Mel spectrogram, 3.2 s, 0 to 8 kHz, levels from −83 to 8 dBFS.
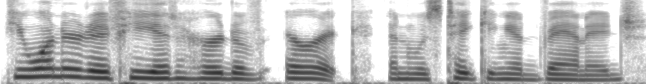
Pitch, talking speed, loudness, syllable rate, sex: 205 Hz, 225 wpm, -18 LUFS, 6.3 syllables/s, female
